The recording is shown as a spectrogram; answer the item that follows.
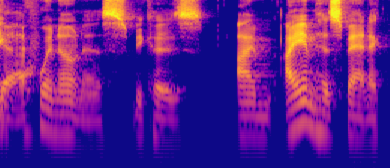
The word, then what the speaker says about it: Quinones: And it's truly the joke is it's it's actually truly kinonis. Like that's the Hispanic way to say it. right? With the W after the Q. I say quinonus because I'm I am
